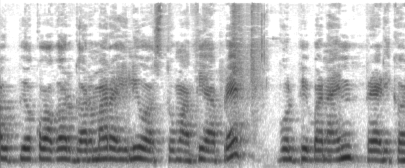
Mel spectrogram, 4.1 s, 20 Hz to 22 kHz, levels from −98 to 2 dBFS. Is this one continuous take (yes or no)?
yes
